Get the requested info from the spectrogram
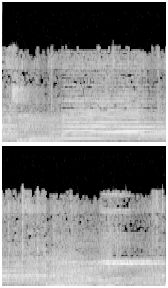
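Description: Two long, steady horn blasts of about two and a half seconds each, the second lower in pitch than the first, over the noise of a busy gym.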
